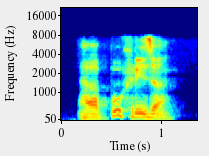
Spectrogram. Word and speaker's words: Buchreiser: Buchreiser. It's a little bit hard if you're not German speaker naturally.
